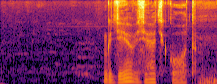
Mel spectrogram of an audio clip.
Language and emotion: Russian, sad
